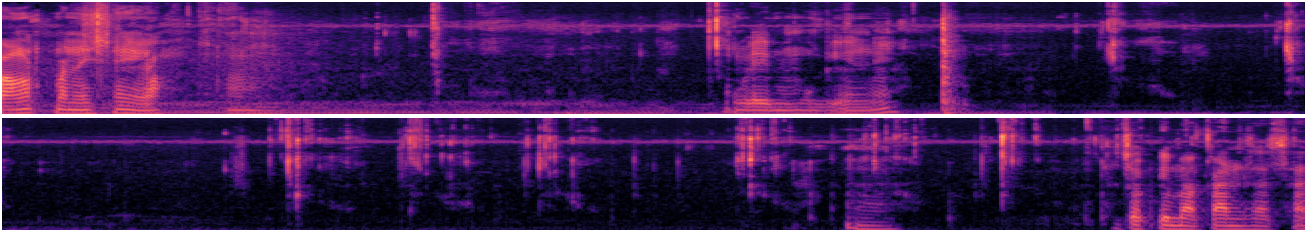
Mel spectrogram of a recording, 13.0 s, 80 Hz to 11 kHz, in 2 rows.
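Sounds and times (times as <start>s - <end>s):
crunchy snack being chewed: 0.3s - 3.8s, 5.3s - 6.6s, 7.6s - 12.6s.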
